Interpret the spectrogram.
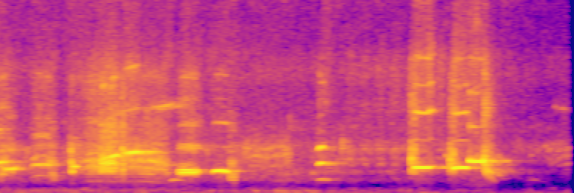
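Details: In spring, a yellow-headed blackbird sings harsh, grating buzzes broken by a few short whistled notes, in irregular noisy bursts over about four seconds.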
